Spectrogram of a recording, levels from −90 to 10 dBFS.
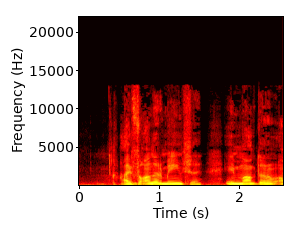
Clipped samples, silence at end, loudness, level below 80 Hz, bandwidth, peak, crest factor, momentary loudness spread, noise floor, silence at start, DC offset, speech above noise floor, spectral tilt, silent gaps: under 0.1%; 0 s; -17 LUFS; -46 dBFS; 13 kHz; -6 dBFS; 12 dB; 14 LU; -40 dBFS; 0.45 s; under 0.1%; 23 dB; -7.5 dB/octave; none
